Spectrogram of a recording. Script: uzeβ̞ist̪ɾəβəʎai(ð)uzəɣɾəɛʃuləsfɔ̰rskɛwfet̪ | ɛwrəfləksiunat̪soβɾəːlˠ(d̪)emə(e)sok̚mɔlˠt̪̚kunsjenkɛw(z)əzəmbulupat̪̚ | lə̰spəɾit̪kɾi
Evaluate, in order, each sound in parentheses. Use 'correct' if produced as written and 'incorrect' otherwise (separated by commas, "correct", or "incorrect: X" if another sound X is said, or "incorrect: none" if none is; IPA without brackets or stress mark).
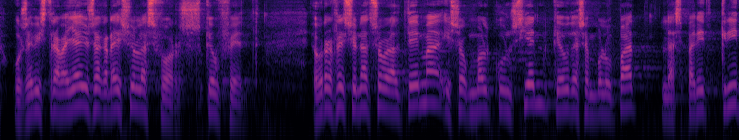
incorrect: none, incorrect: t̪, incorrect: i, incorrect: ð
